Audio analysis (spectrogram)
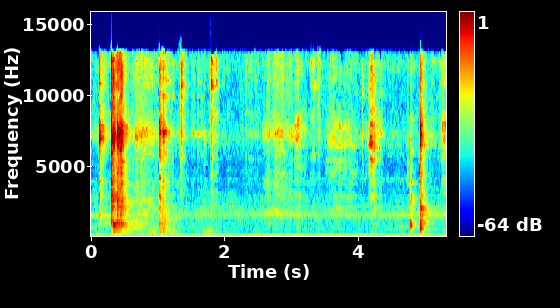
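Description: A metal kadhai is set on the stove to heat, with sharp clinks and clanks of metal on the burner at the start and near the end. The scrapes are close and fairly faint, with quiet between them.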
